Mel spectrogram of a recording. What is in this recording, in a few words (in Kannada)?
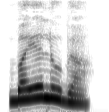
"ಬಾಯಿಲೆಕ್ಕ", Kannada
